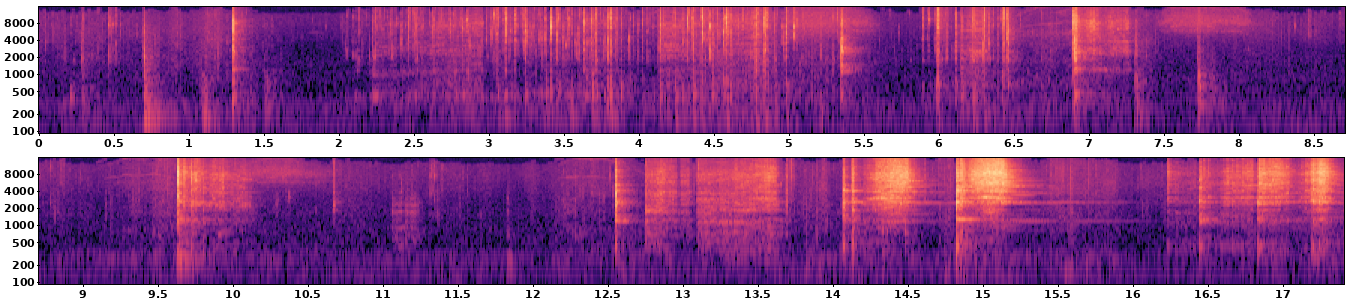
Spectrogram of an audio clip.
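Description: Large metal spoon scraping and clinking against a stainless steel saucepan as cream of broccoli soup is spooned out into a blender jar. The scrapes and knocks come in uneven bursts with short quiet gaps.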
